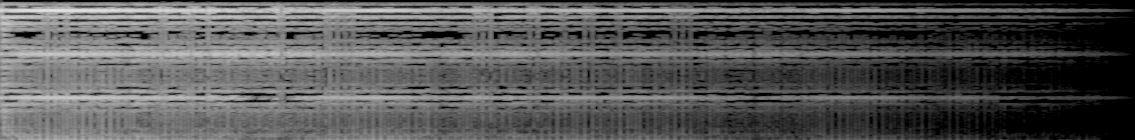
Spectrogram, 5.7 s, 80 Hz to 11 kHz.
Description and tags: Viral Infection FX 01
